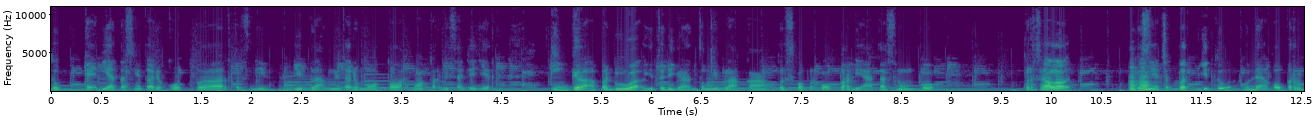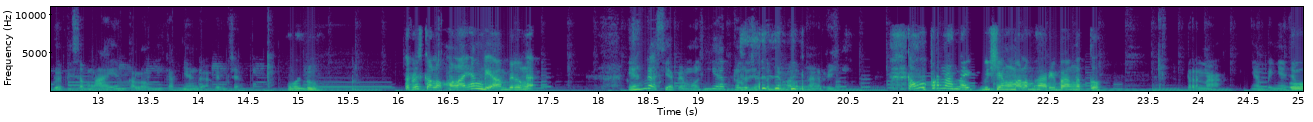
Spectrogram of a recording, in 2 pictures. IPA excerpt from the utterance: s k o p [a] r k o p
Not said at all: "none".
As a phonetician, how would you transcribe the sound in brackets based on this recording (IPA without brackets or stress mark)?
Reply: ə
